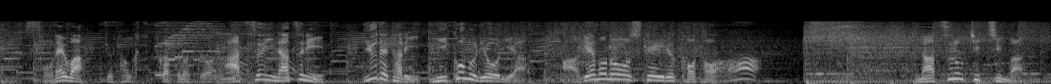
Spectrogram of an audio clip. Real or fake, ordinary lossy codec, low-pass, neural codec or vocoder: real; none; none; none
